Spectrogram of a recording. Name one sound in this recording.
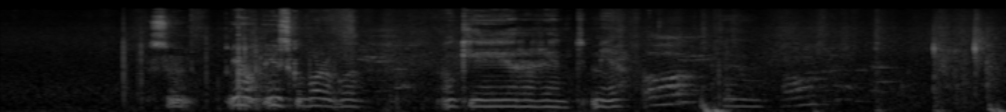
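A young boy talks loudly and with animation close by.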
